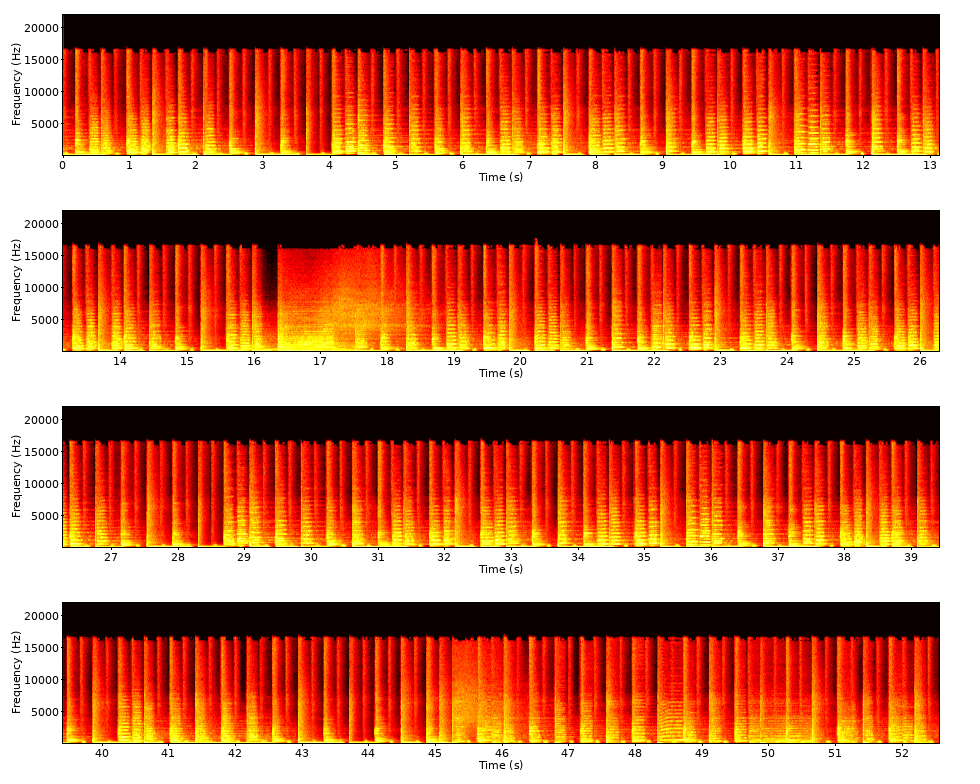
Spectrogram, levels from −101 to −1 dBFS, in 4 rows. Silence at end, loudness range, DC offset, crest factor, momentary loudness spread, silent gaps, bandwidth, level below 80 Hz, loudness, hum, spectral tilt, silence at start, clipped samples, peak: 0.05 s; 3 LU; under 0.1%; 16 dB; 6 LU; none; 17 kHz; -26 dBFS; -19 LUFS; none; -5 dB/octave; 0 s; under 0.1%; -2 dBFS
